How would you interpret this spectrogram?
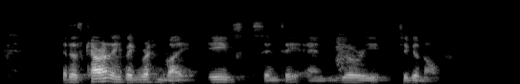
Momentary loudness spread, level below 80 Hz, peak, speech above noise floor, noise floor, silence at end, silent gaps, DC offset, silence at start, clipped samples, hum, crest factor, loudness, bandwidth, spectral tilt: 19 LU; -72 dBFS; -4 dBFS; 61 dB; -86 dBFS; 0.85 s; none; under 0.1%; 0.65 s; under 0.1%; none; 22 dB; -25 LUFS; 7.6 kHz; -5.5 dB/octave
